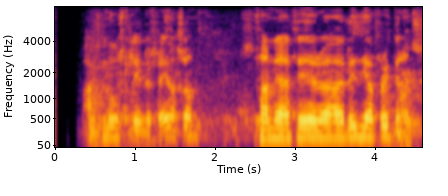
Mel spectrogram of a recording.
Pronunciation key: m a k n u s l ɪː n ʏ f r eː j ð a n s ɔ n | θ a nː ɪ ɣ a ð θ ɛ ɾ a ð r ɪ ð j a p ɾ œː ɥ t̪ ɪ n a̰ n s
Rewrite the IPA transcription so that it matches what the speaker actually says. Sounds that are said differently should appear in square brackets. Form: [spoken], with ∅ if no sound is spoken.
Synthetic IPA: m a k n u s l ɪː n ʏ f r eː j ð a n s ɔ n | θ a nː ɪ ɣ a ð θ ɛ ɾ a ð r ɪ ð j a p ɾ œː ɥ t̪ ɪ n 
